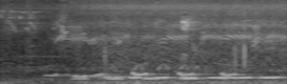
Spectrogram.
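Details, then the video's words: A greater coucal gives a quick rolling run of deep, hollow coop-coop-coop hoots; large grey babblers give alarm calls at it and a rufous treepie also calls, as fainter higher calls. "CALL OF GREATER COUCAL"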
